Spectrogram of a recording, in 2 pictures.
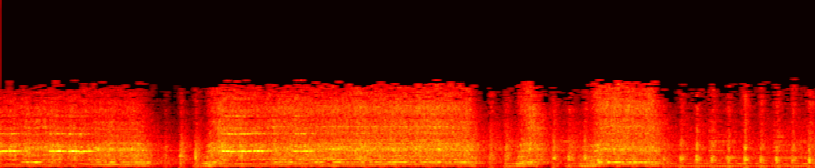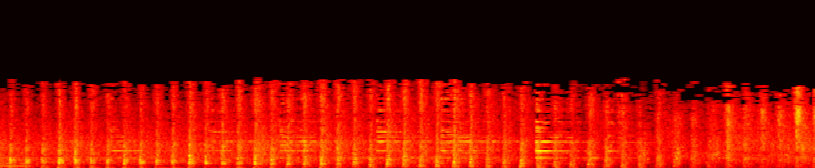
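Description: Excursion train's whistle sounding several tones together: a long blast, a second long blast, then two short ones. A rhythmic beat of about three a second follows as the train runs on.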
